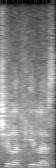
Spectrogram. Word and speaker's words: chilaquiles: And it just makes chilaquiles, and they're so good.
